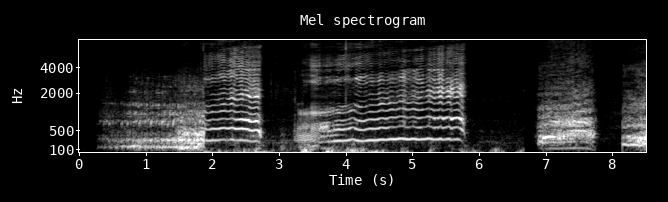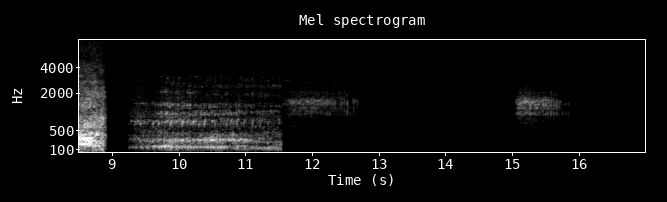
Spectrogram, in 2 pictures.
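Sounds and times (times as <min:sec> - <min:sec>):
bear growling and roaring: 0:00.2 - 0:04.6, 0:06.8 - 0:11.6.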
